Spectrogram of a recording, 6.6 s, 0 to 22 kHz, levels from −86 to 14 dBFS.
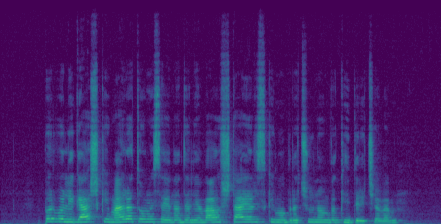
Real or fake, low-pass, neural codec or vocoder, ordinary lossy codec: real; none; none; none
